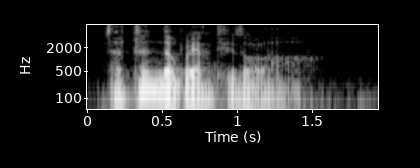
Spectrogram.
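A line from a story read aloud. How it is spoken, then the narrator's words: Weary sigh. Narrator (Chinese): 他满脸疲乏地叹了一口气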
